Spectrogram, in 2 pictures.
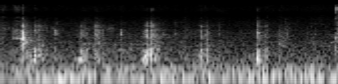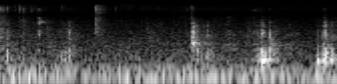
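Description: Someone biting and chewing hard pieces of broken slate pencil: irregular sharp crunches, about two a second.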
